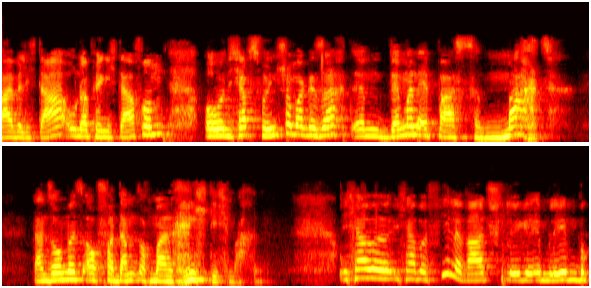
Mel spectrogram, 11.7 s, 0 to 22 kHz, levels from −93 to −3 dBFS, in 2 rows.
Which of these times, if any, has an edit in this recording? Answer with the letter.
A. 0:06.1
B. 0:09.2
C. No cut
B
